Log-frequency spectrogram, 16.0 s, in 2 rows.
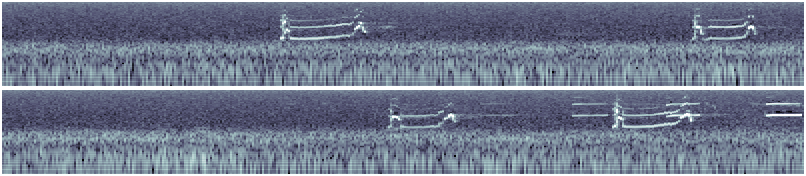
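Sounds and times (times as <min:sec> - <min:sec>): bird calling harshly: 0:13.8 - 0:15.0.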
